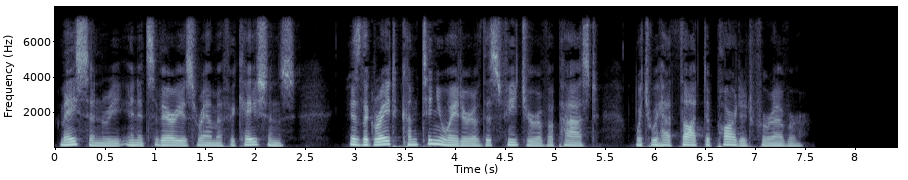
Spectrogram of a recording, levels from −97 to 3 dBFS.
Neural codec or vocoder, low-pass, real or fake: none; 7.2 kHz; real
